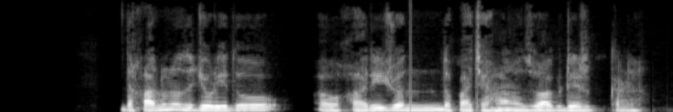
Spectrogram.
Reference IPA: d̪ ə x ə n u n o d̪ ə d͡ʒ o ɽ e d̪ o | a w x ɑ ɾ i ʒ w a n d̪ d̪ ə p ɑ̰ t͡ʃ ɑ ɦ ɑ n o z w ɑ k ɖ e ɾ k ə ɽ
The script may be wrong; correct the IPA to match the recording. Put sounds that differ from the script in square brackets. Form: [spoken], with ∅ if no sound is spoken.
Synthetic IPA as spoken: d̪ ə x [ɑ] n u n o d̪ ə d͡ʒ o ɽ e d̪ o | a w x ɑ ɾ i ʒ w a n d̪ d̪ ə p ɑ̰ t͡ʃ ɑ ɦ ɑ n o z w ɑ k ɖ e ɾ k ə ɽ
